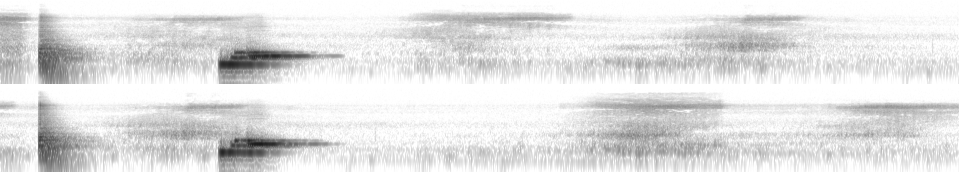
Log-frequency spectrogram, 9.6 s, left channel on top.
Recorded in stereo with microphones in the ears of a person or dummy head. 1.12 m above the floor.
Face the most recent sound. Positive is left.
turn(degrees=-5)  # may be behind; listen again after turning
